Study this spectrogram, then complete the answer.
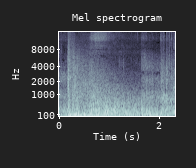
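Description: Grenade explosion in the video game Counter-Strike: a dull boom and rumble with a short burst of crackling gunfire on top, moderately loud, with no voices.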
